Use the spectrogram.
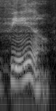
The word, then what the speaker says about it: feel: 이 feel, F 발음이죠. 발음을 꼭 주의하셔야 돼요. 아랫입술, 윗입 feel, feel.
